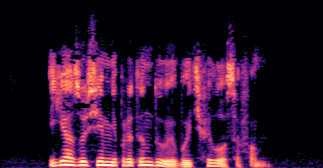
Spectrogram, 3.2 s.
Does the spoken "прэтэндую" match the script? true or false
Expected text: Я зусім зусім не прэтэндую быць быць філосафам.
true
